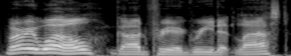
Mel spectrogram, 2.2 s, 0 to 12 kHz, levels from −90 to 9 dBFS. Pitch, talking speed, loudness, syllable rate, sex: 165 Hz, 165 wpm, -17 LUFS, 4.5 syllables/s, male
